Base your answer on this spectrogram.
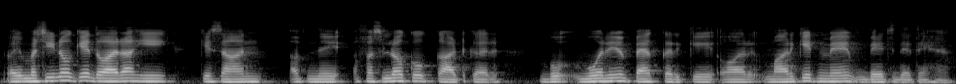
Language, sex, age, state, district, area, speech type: Hindi, male, 18-30, Rajasthan, Jaipur, urban, spontaneous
